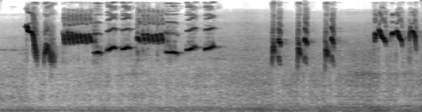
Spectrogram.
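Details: Orange-headed thrush, young, from northern Bali, singing to get other birds singing: quick high slurred notes and buzzy rattles mixed with short whistles, then scattered sharp high chirps over faint low hum.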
